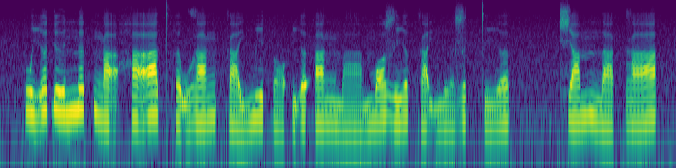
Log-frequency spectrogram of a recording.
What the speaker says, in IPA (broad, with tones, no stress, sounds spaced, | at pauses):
k w ḭ˧˥ ə̯ ɗ ɨ˧ n ə˦˥ t̚ ŋ a̰ː˧˨ h a̰ː˧˥ t̪ʰ ə̰˧˨ w ɣ a˨˦ ŋ k a˧˩ j m i˧ ɗ ɔ̤˨˩ ʔ ḭ˧˥ ə̯ ʔ a˧ ŋ m a̤ː˨˩ m ɔ˨˦ z i˨˦ ə̯ k a̰˧˨ j n ɨ̤˨˩ ə̯ z ə˦˥ t̚ t̪ i˨˦ ə̯ | t͡ɕ a˨˦ m n a˨˩ k̚ ɣ aː˨˦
